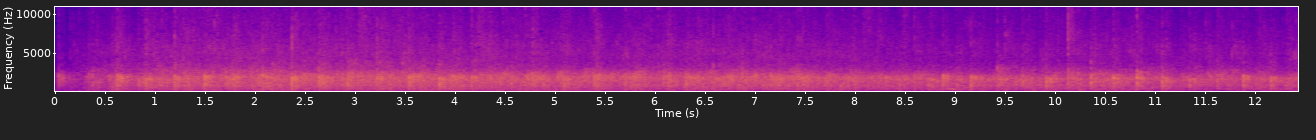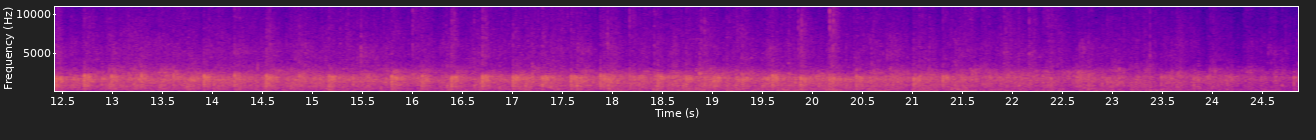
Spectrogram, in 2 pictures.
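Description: Audience applauding in a reverberant concert hall: the clapping breaks out suddenly, holds steady and dense, and eases off slightly near the end.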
